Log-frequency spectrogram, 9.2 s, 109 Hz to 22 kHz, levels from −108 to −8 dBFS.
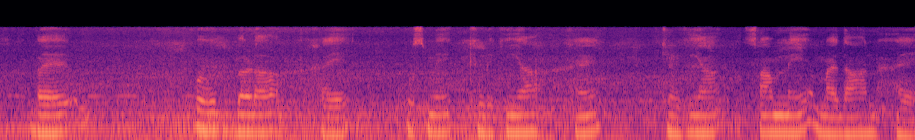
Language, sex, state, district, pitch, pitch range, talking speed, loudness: Hindi, male, Uttar Pradesh, Budaun, 130 Hz, 95-140 Hz, 65 wpm, -40 LUFS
